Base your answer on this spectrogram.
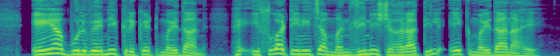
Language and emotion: Marathi, neutral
